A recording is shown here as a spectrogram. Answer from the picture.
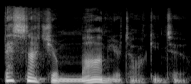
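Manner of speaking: low, quiet warning with long pauses; deliberate, hushed fatherly warning; stern father. Retold or imitated. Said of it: "He goes, "Son".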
